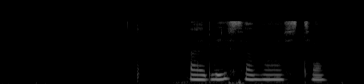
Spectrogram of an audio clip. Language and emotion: Russian, neutral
